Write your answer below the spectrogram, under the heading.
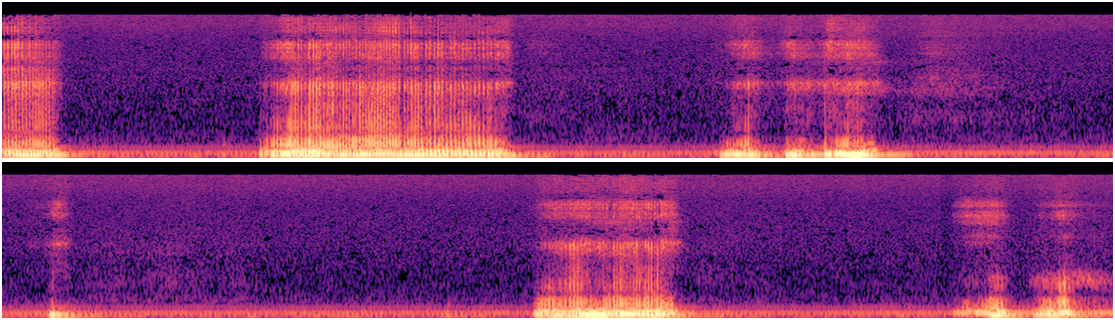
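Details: Sleeping old cat worn out after a vet visit: long loud snores near two and eleven seconds, each followed by shorter stuttering snorts, with quiet breathing pauses and a low background hum in a small room.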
